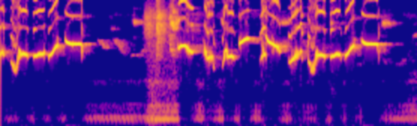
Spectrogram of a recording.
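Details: Oriental magpie-robin lure call, meant to make lazy or silent magpie-robins sing: steady series of loud, warbled whistles that rise and dip, interrupted once by a short harsh burst of noise.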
